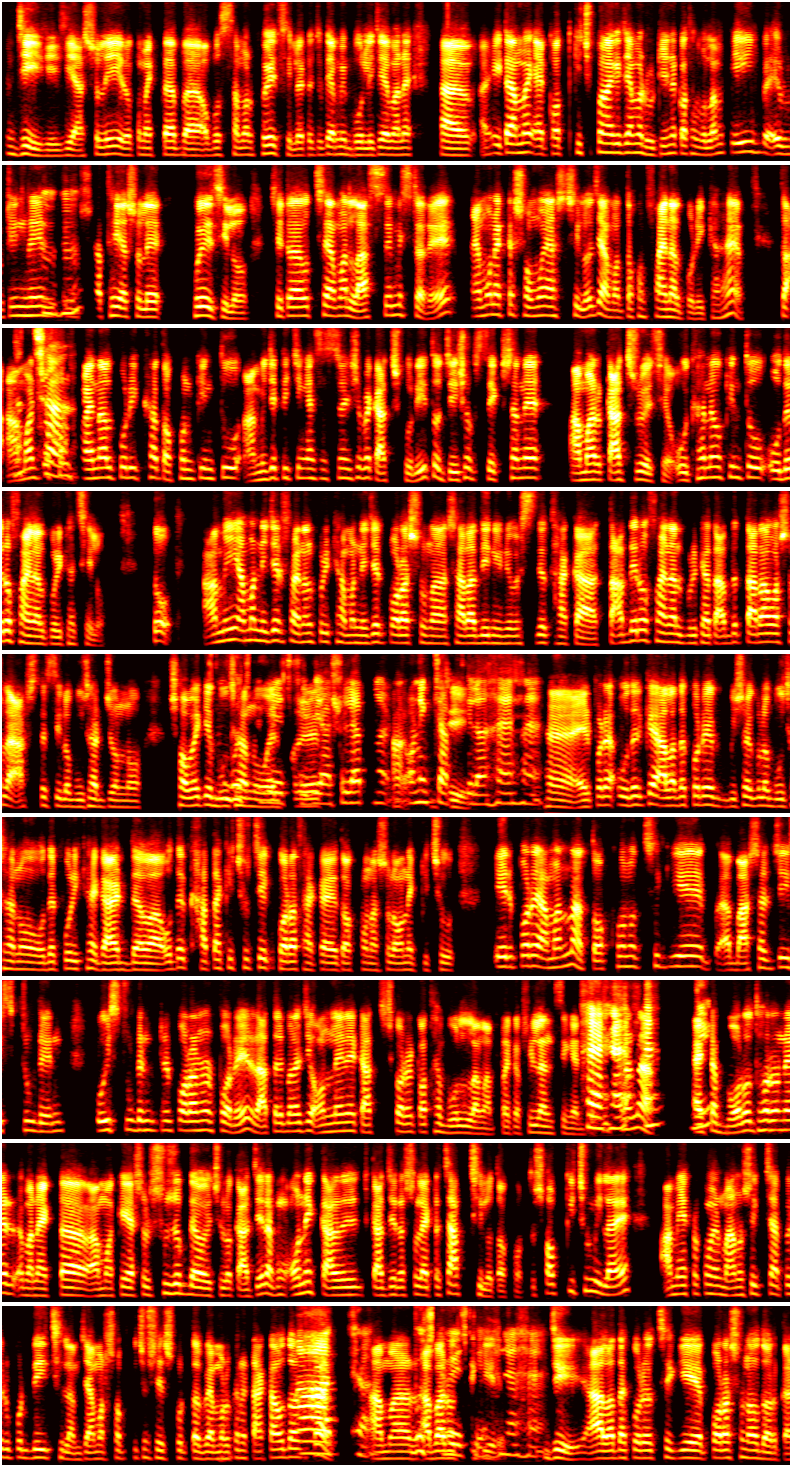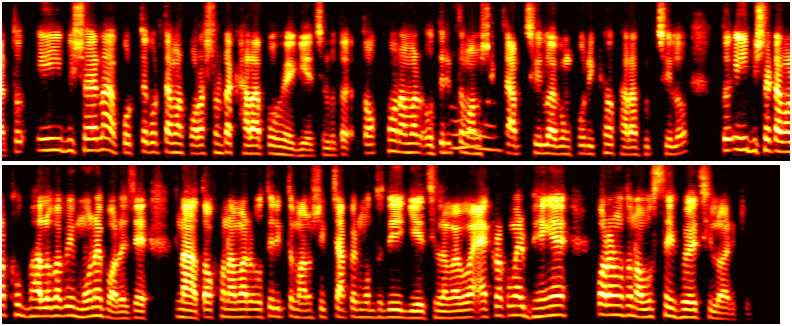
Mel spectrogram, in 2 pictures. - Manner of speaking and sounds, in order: none
- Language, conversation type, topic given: Bengali, podcast, কাজের সময় মানসিক চাপ কীভাবে সামলান?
